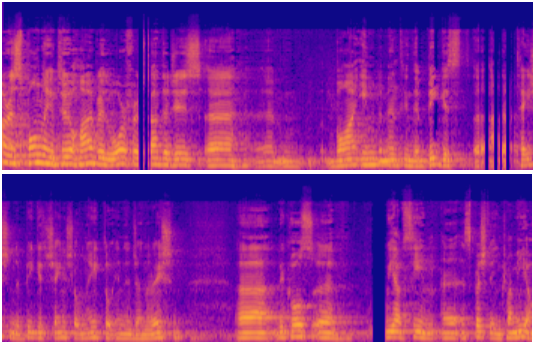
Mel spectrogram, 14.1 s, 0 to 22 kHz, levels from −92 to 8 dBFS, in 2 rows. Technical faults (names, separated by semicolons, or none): Bluetooth dropout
